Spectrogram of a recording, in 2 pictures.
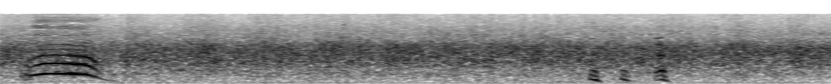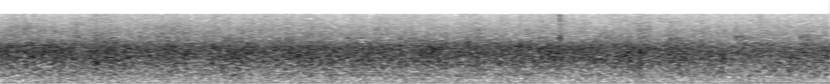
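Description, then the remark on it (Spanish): An audience at a church service breaks into sustained applause for the Lord, a dense, steady wash of clapping lasting several seconds, with a brief voice at the start and a few faint vocal exclamations mixed in. “¿Por qué no le dan un aplauso al Señor?”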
